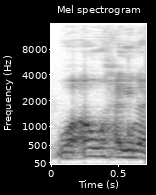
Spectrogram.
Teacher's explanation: वअौहैना, यहाँ पर वाउलीन से नर्म आवाज़ के साथ जल्द पढ़ेंगे।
